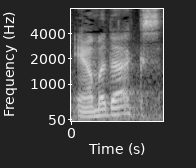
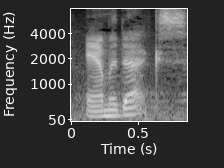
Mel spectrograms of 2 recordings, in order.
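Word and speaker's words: Amodex: uh yeah Mike um there's a product called amadex it's spelled a-m-o-d-e-x amadex if someone wants to type that out in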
